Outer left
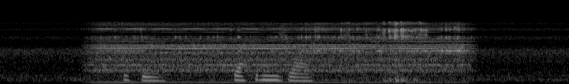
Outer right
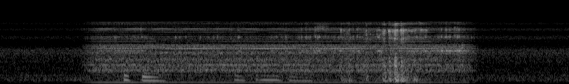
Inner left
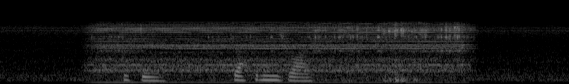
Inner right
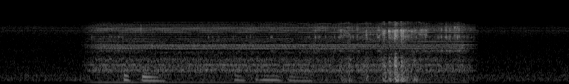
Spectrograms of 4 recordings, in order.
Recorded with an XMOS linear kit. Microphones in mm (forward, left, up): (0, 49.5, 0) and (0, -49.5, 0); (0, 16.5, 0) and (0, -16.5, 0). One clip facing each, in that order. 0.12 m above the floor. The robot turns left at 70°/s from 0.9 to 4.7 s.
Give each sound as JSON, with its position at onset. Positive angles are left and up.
{"t": 1.2, "sound": "a woman speaking", "azimuth_deg": -170}
{"t": 3.4, "sound": "cutlery clinking", "side_deg": -60}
